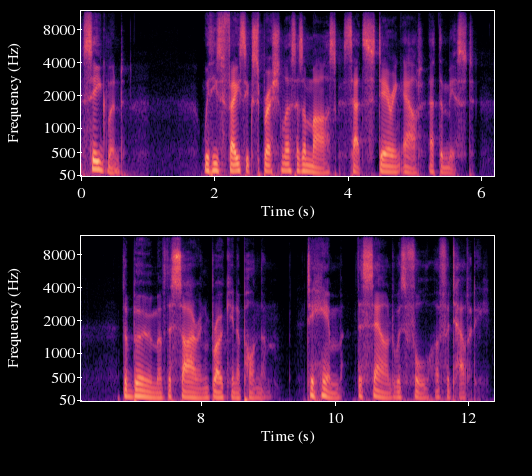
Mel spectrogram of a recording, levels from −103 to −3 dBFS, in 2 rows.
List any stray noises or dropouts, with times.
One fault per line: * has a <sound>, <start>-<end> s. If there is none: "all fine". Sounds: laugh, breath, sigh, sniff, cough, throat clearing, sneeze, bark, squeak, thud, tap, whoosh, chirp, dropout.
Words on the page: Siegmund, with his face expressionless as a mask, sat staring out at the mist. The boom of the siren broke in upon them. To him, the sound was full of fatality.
all fine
